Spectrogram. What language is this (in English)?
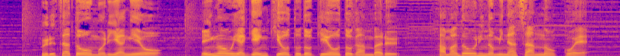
Japanese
